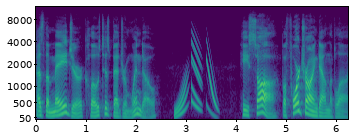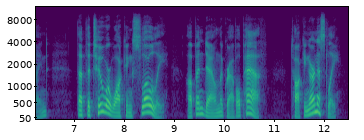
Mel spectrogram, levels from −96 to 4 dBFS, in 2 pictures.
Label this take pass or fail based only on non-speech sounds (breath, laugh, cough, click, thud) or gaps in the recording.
fail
